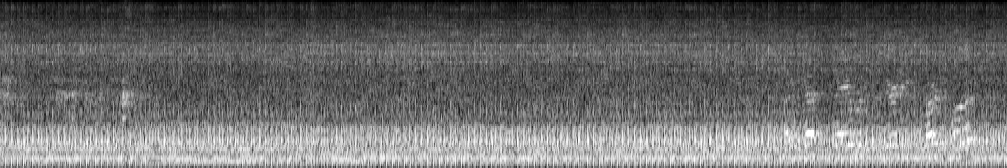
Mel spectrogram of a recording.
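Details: Small two-stroke engine on a no-start repair, running with cleaned spark plug and air filter off: high, buzzy drone holds steady and even throughout, no misses or surging; runs fine.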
